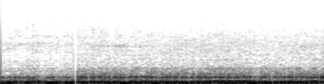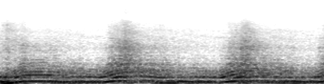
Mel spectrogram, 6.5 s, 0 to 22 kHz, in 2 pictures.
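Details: Kawasaki ZZR 1100 engine swapped into a Fiat Panda 750 Fire, during engine tests: steady, even idle, then several quick clean throttle blips rising and falling smoothly. Revs freely and healthy.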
